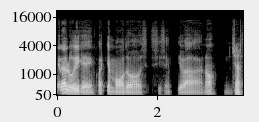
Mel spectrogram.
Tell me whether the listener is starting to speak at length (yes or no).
yes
